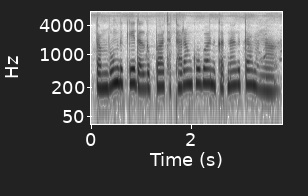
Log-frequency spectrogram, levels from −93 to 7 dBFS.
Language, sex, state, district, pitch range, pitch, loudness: Garo, female, Meghalaya, West Garo Hills, 200-240 Hz, 220 Hz, -15 LUFS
